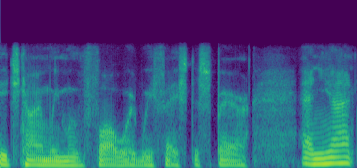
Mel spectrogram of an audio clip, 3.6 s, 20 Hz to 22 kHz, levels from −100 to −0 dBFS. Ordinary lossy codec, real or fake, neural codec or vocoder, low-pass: Opus, 24 kbps; real; none; 7.2 kHz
